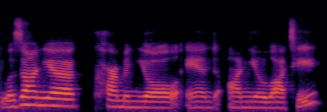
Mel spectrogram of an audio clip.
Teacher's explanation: nia, which is the N plus Y sound, pronounced nia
